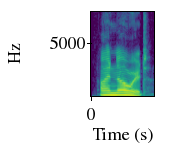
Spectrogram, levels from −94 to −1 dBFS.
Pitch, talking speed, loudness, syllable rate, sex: 195 Hz, 285 wpm, -12 LUFS, 5.9 syllables/s, female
